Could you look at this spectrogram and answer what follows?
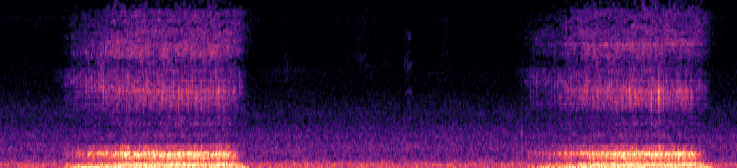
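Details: Two long, rough inspiratory snores about three seconds apart with quiet breathing between, in a small quiet room: ordinary snoring.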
